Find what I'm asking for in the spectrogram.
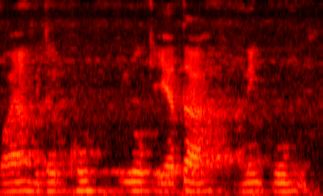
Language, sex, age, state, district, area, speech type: Goan Konkani, male, 18-30, Goa, Quepem, urban, spontaneous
